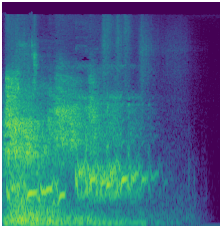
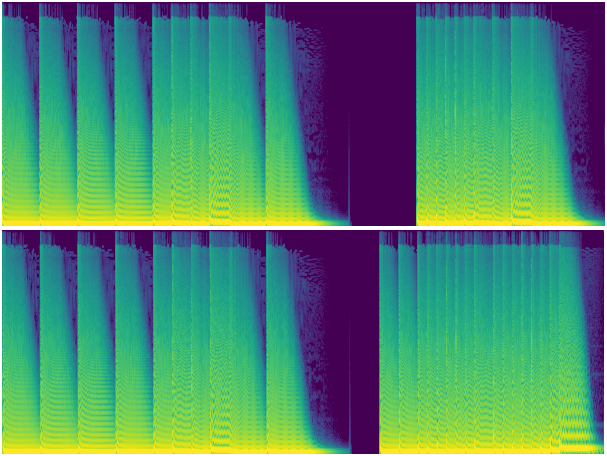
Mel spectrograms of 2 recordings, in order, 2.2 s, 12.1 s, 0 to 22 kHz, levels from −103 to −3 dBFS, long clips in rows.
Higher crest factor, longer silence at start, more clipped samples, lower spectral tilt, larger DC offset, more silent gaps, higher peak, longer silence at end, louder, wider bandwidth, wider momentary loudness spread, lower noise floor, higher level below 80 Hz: first, 18 dB vs 2 dB; about the same, 0 s vs 0 s; second, under 0.1% vs 2%; second, -4.5 dB/octave vs -7 dB/octave; neither; second, none vs 3.49-4.14 s, 9.53-9.81 s; second, -6 dBFS vs 0 dBFS; first, 0.6 s vs 0.05 s; second, -21 LUFS vs -5 LUFS; first, 17.5 kHz vs 15 kHz; first, 15 LU vs 5 LU; second, -61 dBFS vs under -90 dBFS; second, -38 dBFS vs -2 dBFS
